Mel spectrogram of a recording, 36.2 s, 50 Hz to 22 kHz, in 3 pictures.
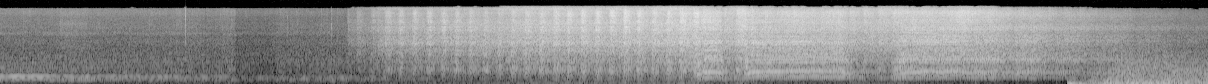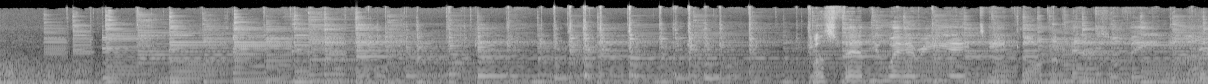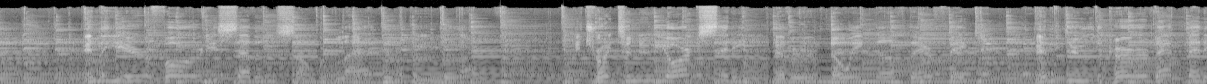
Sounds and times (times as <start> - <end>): Music: 12.5 - 36.2.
